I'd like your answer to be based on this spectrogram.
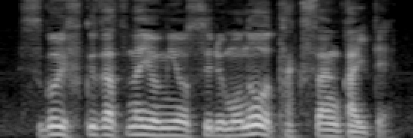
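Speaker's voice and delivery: ordinary talk, nothing marked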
